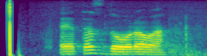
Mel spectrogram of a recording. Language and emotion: Russian, positive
